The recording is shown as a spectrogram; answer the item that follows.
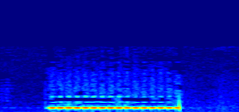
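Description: A telephone rings on an international call to Japan. One electronic ring of about a second sounds as a steady, loud tone with rapid warbling pulses, then cuts off to near silence.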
